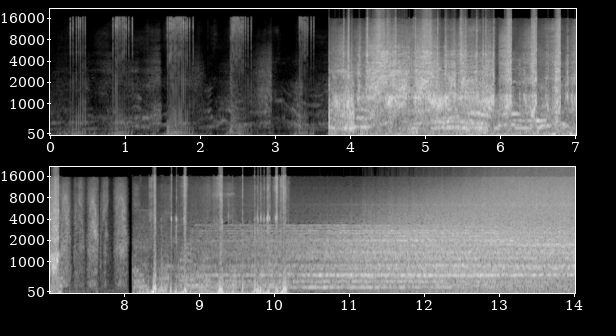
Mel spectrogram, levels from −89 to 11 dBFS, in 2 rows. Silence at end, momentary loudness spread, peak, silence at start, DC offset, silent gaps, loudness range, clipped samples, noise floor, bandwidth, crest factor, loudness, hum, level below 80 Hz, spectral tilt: 0 s; 16 LU; 0 dBFS; 1.65 s; under 0.1%; none; 7 LU; 5%; -47 dBFS; over 20 kHz; 8 dB; -5 LUFS; none; -22 dBFS; -2 dB/octave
